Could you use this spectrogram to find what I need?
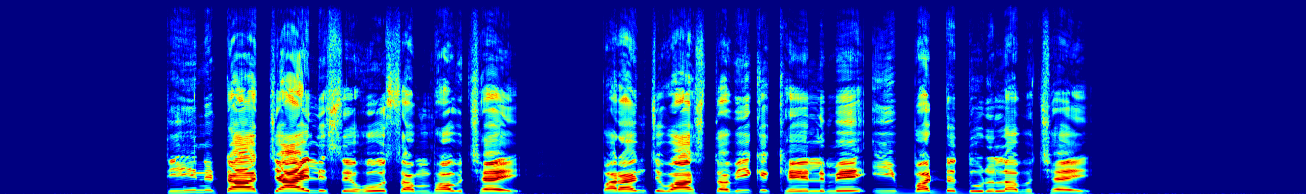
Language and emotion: Maithili, neutral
